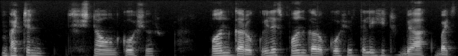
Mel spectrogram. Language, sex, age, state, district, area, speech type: Kashmiri, male, 18-30, Jammu and Kashmir, Kupwara, rural, spontaneous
